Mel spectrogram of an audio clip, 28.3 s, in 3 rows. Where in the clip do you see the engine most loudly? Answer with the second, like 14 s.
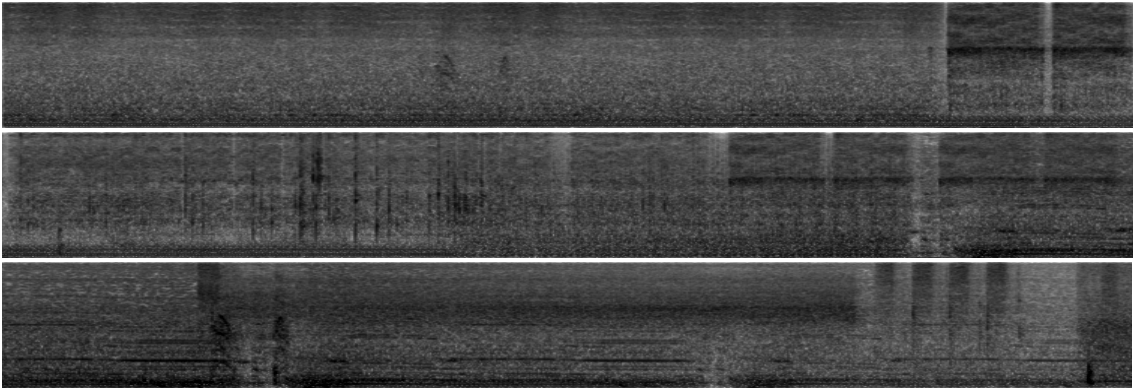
20 s.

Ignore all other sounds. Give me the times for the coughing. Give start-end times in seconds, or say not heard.
3.5-4.3, 13.1-13.8, 20.6-21.3.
